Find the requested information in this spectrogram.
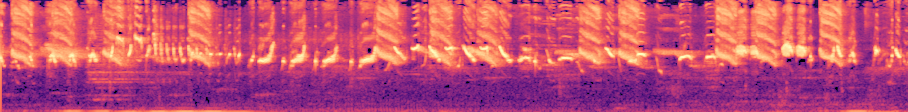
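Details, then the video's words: Rapid, ever-changing song of a big, fine-looking mature Chinese hwamei ('ngũ trường' type): bright whistled trills and harsh buzzy bursts follow one another without pause, with a low humming background early and late. "Họa mi ngũ trường đảo giọng tốc độ | garrulax canorus"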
